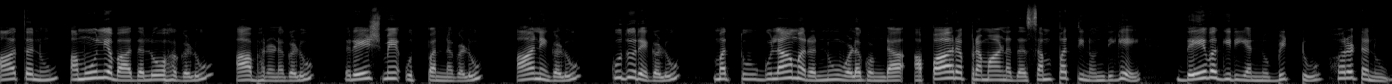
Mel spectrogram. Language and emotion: Kannada, neutral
